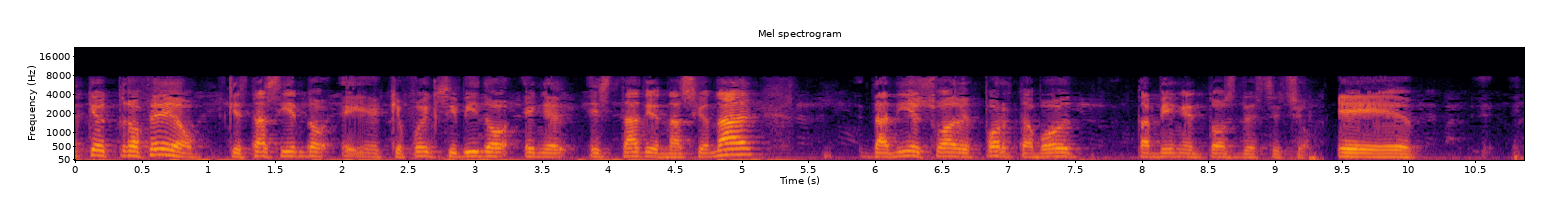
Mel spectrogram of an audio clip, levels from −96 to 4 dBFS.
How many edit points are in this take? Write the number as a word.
one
